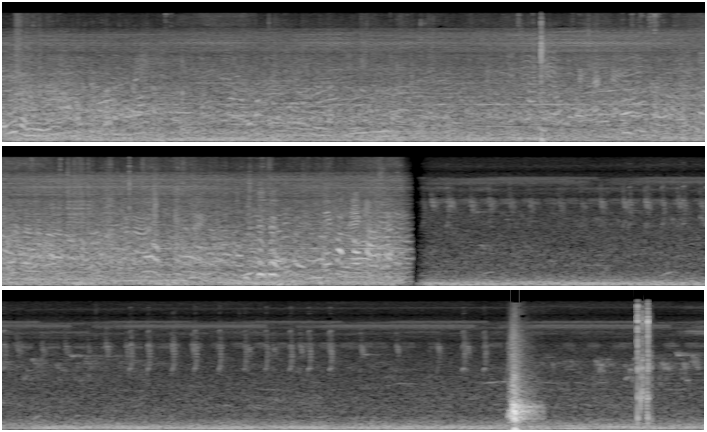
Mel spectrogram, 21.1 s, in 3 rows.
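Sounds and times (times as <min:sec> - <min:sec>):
quick clicks: 0:20.4 - 0:20.6.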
